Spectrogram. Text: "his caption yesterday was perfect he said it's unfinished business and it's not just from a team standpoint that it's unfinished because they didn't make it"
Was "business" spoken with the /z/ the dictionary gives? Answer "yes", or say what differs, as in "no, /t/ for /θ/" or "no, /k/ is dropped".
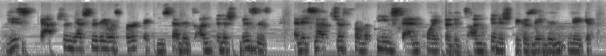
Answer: yes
